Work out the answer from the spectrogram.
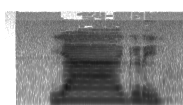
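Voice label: "yaagre", Mooré; taking aside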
